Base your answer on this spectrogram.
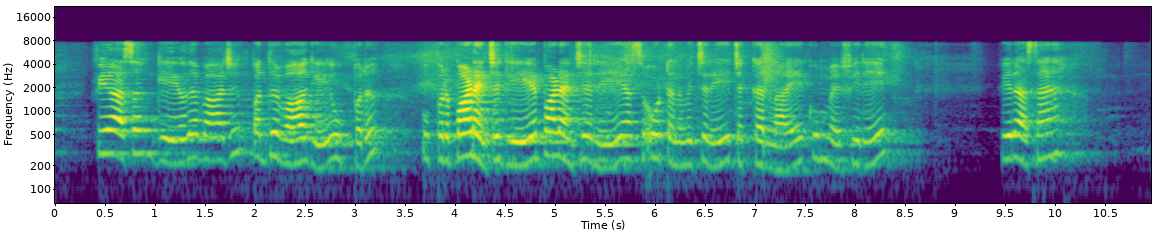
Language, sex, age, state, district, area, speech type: Dogri, female, 30-45, Jammu and Kashmir, Samba, rural, spontaneous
